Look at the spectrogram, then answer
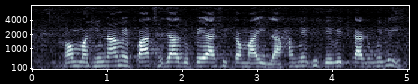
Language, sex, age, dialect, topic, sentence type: Bhojpuri, female, 25-30, Western, banking, question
